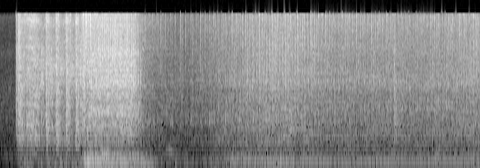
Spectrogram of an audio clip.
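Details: Honda K-series engine cold start: harsh metallic clatter for under two seconds before settling to idle; rattle present for months and worsening.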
